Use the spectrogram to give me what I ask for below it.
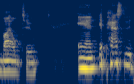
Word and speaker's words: Wild 2: stardust this is the comet wild 2 i think it's pronounced vile too and it passed through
